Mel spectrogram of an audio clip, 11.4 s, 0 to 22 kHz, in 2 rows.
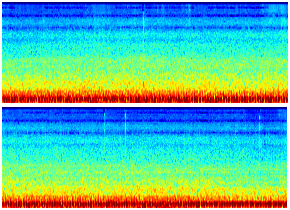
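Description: A second-generation Dodge Ram 1500 with a stroked Magnum V8 and homemade exhaust drives along, giving a loud, steady, deep exhaust drone heard from inside the cab, with no talking.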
